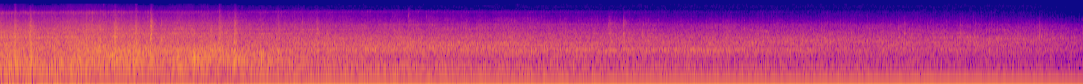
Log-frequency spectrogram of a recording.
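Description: Diesel-hauled train running on the rails, its wheels clicking regularly over the rail joints at first, then the rumble fading steadily away as the train moves off.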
